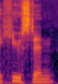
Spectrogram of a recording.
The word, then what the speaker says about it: Houston: It's like there's a street here called Houston in New York, and people call it Houston. – Houston? – Houston. Yeah. It's spelled like that, and people will say Houston, and then if you say that, if people say that, New Yorkers are like, it's Houston.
